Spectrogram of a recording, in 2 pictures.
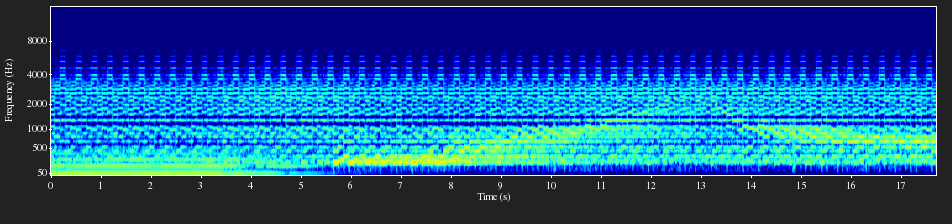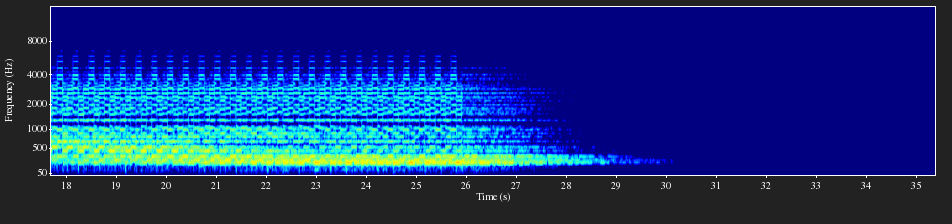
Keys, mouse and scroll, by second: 11.4 right click, 11.5 Return, 11.5 5, 13.7 scroll down 10, 13.9 scroll up 5, 22.5 scroll up 10, 22.6 scroll down 1, 23.0 scroll up 1, 24.2 scroll up 8, 24.5 double click, 25.6 double click, 27.7 double click, 30.2 double click, 34.7 right click.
